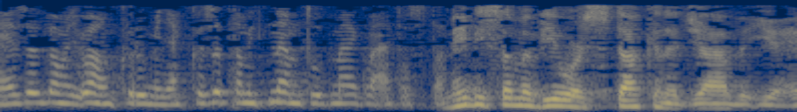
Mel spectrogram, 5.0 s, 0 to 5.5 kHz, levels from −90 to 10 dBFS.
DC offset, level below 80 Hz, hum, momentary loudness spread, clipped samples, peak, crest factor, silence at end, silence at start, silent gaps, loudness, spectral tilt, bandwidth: under 0.1%; -72 dBFS; none; 10 LU; under 0.1%; -8 dBFS; 18 dB; 0 s; 0 s; none; -27 LUFS; -8 dB/octave; 5 kHz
